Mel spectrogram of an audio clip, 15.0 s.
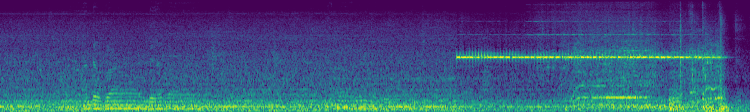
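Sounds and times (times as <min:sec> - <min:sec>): train hum and rumble: 0:00.0 - 0:15.0
high door-warning beep: 0:09.2 - 0:14.7.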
